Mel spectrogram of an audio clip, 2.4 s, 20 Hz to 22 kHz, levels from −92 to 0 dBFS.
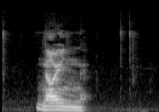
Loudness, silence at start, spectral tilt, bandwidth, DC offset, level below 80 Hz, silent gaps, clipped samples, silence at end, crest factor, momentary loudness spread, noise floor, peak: -19 LUFS; 0.55 s; -6.5 dB/octave; 7.6 kHz; under 0.1%; -60 dBFS; none; under 0.1%; 1.1 s; 20 dB; 19 LU; -59 dBFS; -2 dBFS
